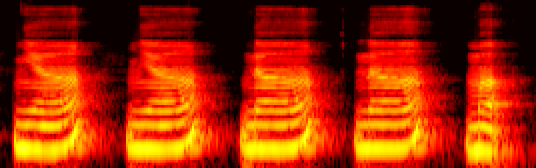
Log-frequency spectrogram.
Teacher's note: ಅನುನಾಸಿಕ ಅಕ್ಷರಗಳು ಅಂದರೆ ಮೂಗಿನ ಸಹಾಯದಿಂದ ಉಚ್ಚರಿಸಲ್ಪಡ್ತಕ್ಕಂಥ ಅಕ್ಷರಗಳನ್ನೇ ಅನುನಾಸಿಕ ಅಕ್ಷರಗಳು ಅಂತ ಹೇಳ್ತೀವಿ.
